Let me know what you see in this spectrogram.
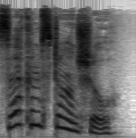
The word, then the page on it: circumstantial: British English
